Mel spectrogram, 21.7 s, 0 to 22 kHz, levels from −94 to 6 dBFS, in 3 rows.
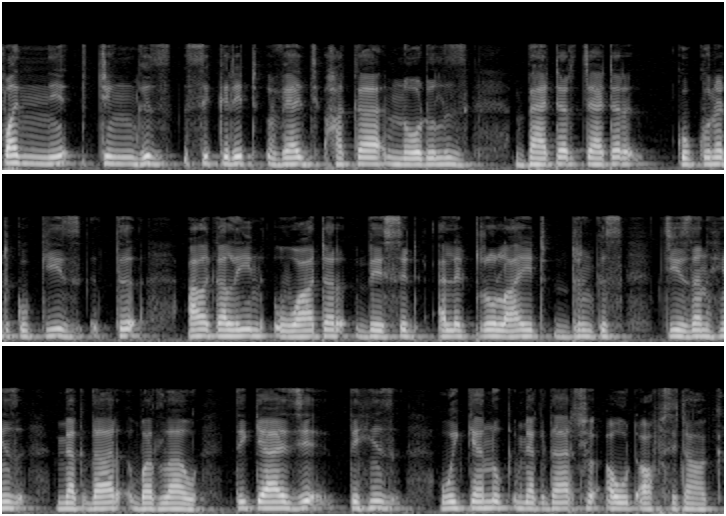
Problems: constant background noise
